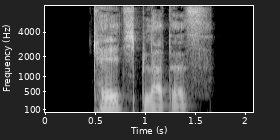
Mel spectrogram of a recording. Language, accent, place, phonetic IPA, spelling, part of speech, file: German, Germany, Berlin, [ˈkɛlçˌblatəs], Kelchblattes, noun, De-Kelchblattes.ogg
- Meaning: genitive singular of Kelchblatt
